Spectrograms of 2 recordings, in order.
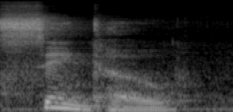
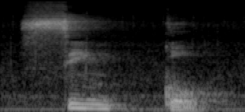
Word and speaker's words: cinco: cuatro five in spanish cinco not cinco cinco pure vowels cinco what do you call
